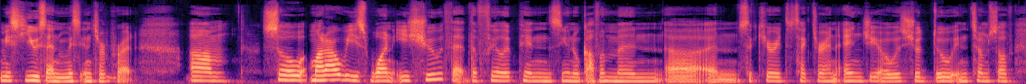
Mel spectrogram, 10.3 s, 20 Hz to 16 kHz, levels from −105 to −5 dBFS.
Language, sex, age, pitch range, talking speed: English, female, 20-39, 165-190 Hz, 150 wpm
